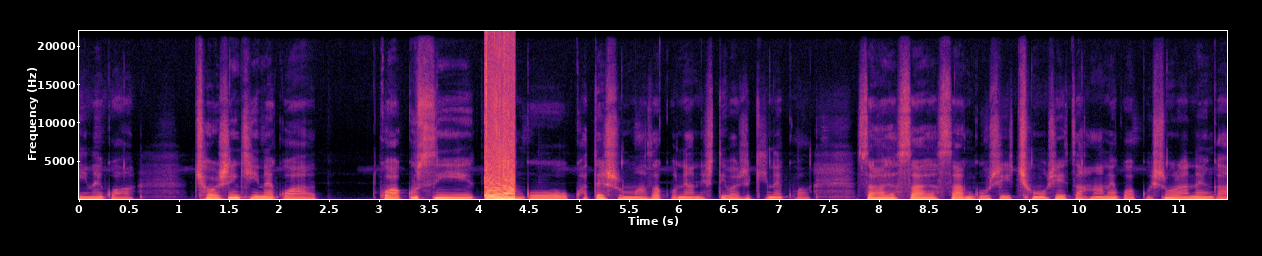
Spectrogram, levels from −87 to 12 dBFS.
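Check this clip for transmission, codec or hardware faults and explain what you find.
One fault: a float read as integer burst in the speech from 4.06 to 4.36 s, just before "ngú kju̱a̱téxuma sáku̱nia ni̱xtiba̱". For 0.3 s the audio turns very loud and harsh, with background noise as loud as the speech, though pitch stays traceable. The likely cause is 32-bit float samples interpreted as 32-bit integers, so sign and exponent bits dominate the value. On a waveform this shows as a near-square block at an almost fixed, high level. A spectrogram shows a broadband bright band across all frequencies.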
